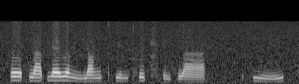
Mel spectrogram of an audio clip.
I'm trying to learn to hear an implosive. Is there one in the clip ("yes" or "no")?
no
